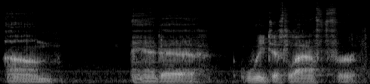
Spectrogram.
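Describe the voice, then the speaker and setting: A man with a very deep voice that still carries a bright, forceful edge tells a personal story from his years as a teacher. He talks casually and rambles, chuckling to himself as he goes. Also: very slow. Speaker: former teacher.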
